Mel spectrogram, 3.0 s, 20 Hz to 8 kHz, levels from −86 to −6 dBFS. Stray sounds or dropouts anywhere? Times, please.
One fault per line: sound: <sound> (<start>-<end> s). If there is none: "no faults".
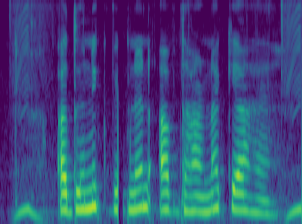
sound: dropout (1.2-1.2 s)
